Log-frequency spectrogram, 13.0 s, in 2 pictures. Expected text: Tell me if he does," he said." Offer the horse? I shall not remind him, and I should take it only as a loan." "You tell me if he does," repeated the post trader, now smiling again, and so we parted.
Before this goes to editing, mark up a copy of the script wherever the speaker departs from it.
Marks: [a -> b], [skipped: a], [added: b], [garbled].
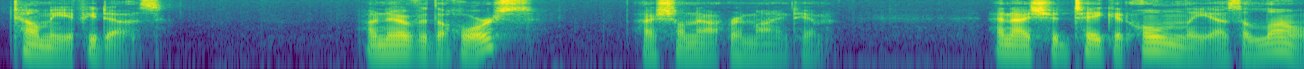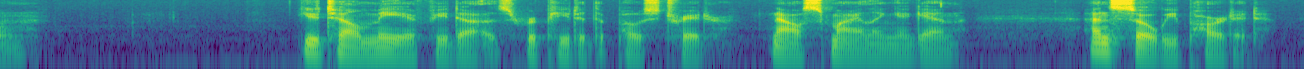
Tell me if he does," [he said." Offer -> and over] the horse? I shall not remind him, and I should take it only as a loan." "You tell me if he does," repeated the post trader, now smiling again, and so we parted.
